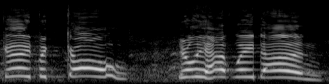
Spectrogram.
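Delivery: slow, high, loud urging shout; urging him on. Retold or imitated. Dad calling to son not to slow down, loud and slow. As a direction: push the runner on, drawn out and emphatic. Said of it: "I'm like".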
